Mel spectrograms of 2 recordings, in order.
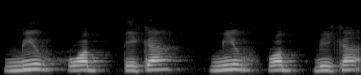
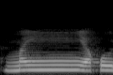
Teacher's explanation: یہاں پہ بالکل نون کی آواز کو کسی طریقے سے بھی ہم نہیں پڑھ رہے، ڈائریکٹ را کو پڑھ رہے ہیں، ڈائریکٹ لام کو پڑھ رہے ہیں، من ربک، من ربک، ٹھیک ہے۔ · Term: بلا غنہ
